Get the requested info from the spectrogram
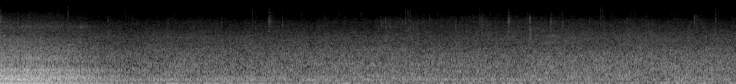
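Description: A passing train's noise dies away within the first second, leaving a steady even hiss.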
